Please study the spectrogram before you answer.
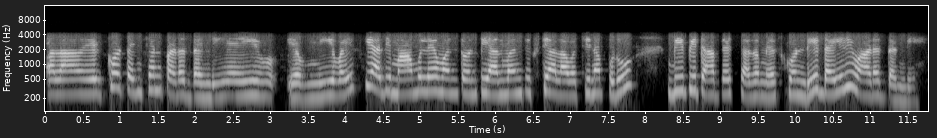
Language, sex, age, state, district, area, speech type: Telugu, female, 18-30, Andhra Pradesh, Annamaya, rural, conversation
